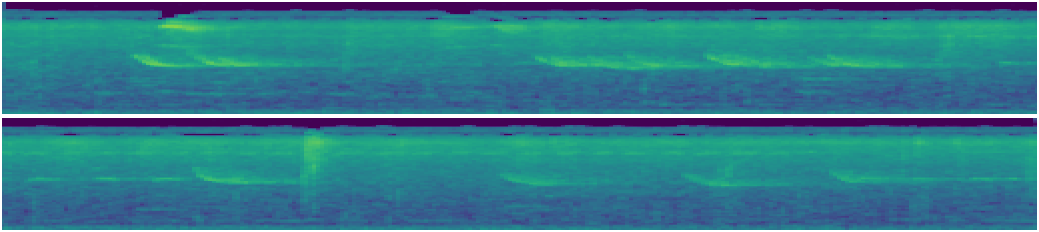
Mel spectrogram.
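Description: A bird calling over and over, each call a short note sliding down in pitch, often two or three in quick succession, over a steady low background rumble.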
